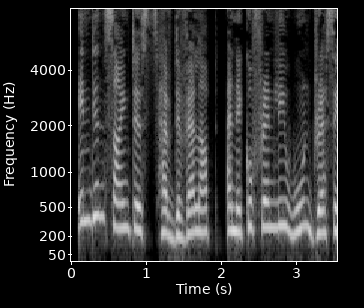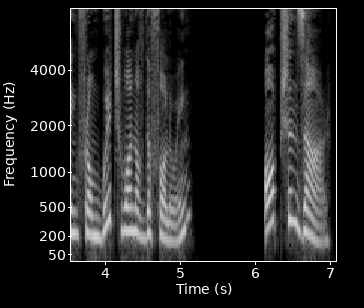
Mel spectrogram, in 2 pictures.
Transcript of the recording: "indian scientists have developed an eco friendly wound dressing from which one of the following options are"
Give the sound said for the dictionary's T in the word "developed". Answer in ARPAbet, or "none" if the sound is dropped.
T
